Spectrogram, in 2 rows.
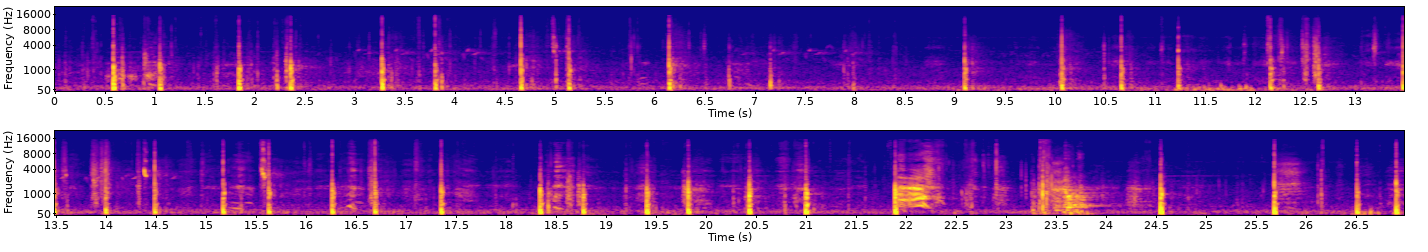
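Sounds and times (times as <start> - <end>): basketball bouncing on concrete: 0.4 - 2.6, 3.2 - 4.0, 4.6 - 5.3, 6.1 - 6.4, 18.3 - 21.2, 23.3 - 24.7.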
